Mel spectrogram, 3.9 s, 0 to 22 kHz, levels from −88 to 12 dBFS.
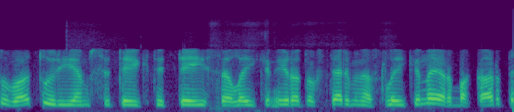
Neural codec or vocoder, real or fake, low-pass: none; real; 10.8 kHz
